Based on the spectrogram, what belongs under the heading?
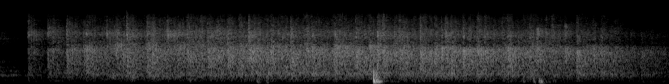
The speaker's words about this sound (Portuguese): Mais aplausos.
